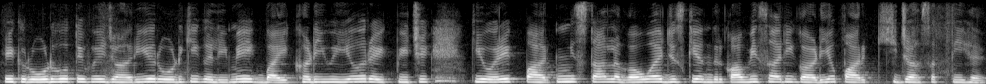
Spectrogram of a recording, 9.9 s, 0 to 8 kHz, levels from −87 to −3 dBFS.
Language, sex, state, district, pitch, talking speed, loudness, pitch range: Hindi, female, Rajasthan, Jaipur, 245 Hz, 225 wpm, -14 LUFS, 230-260 Hz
